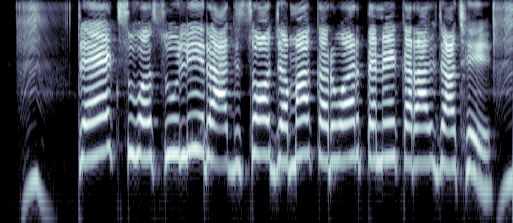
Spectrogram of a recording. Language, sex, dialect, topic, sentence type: Magahi, female, Northeastern/Surjapuri, banking, statement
